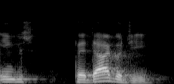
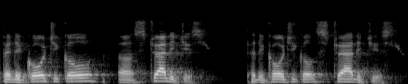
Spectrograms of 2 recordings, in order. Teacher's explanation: additional syllable here i mean there's one final syllable okay so pedagogy stressed on the first syllable pedagogical in the third syllable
